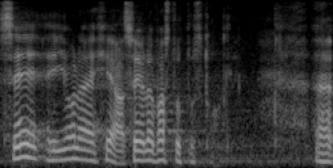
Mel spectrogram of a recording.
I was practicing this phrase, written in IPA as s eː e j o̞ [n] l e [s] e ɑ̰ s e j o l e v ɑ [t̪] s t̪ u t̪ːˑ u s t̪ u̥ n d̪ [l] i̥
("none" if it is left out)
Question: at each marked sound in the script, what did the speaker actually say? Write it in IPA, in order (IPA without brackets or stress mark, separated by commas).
none, h, none, l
